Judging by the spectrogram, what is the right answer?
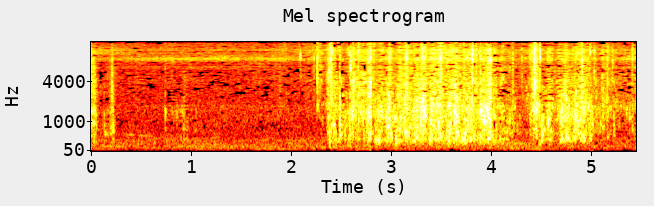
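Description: Soapy, muddy water sloshing and splashing in a basin as a small plastic toy motorbike is swished and scrubbed in it by hand. The splashing starts about two seconds in and lasts about two seconds.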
